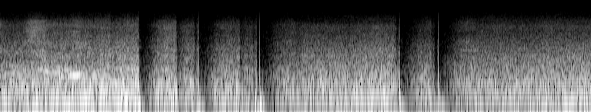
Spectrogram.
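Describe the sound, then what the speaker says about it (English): Huge winter storm surf crashes against a seawall in a continuous, loud roar of breaking waves with heavy wind buffeting the microphone and a few brief dips between surges. "Crashing against the seawall is that huge surf"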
